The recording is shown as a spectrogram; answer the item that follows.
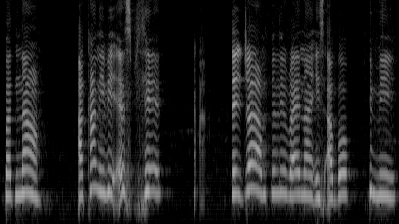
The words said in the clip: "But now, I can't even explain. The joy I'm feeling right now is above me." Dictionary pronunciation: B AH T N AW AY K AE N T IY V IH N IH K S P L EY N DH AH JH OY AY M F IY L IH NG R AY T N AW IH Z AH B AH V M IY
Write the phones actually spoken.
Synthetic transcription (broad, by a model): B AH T N AW AY K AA N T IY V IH IH K S P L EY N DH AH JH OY AY M F IY L IH NG R AY T N AW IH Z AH B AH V M IY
